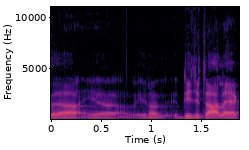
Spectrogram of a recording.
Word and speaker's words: Digitalaya: It is an Indian English name for the trusted digital repository, because it is Digitalaya can be pronounced in one breath, and it means, as you must be aware of Himalaya.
